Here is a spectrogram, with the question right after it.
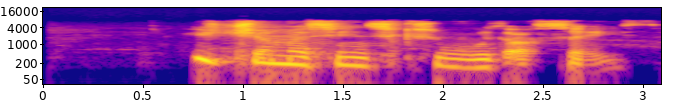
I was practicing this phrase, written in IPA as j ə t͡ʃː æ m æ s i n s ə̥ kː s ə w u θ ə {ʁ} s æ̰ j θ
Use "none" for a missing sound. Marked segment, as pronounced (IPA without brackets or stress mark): ʁ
